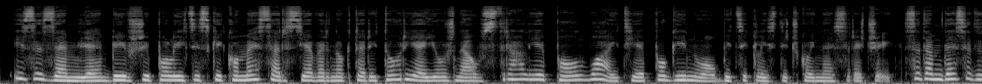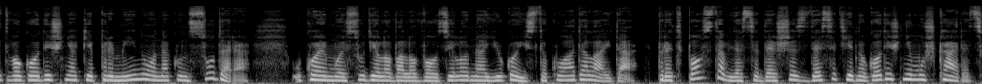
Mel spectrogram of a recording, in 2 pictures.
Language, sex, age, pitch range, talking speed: Croatian, female, 30-49, 175-215 Hz, 105 wpm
